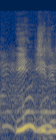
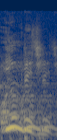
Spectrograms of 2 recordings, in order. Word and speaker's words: ইংরেজি: আরে মাসি ইঞ্জিরি নয় বলো ইংরেজি, আর প্লাস্টিক নয় বলো প্লাস্টিক।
